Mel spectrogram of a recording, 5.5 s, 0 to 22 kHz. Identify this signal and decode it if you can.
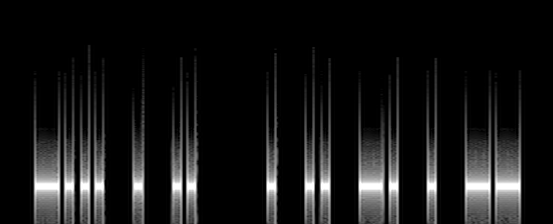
Morse code, heard as a keyed tone, about 16 wpm, 680 Hz. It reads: BEI EINEM
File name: Morsekurs / Witze / Witz 30. Dezember 2025 70 F80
